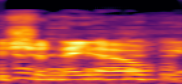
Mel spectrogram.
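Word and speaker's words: Tsienneto: I've been on other radio shows and we've had people call in and say, how do you pronounce that word that starts with TS? – I've heard people say Shenito. I've heard them say Shenado. – Yeah. – I'm not sure what the official designation is.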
